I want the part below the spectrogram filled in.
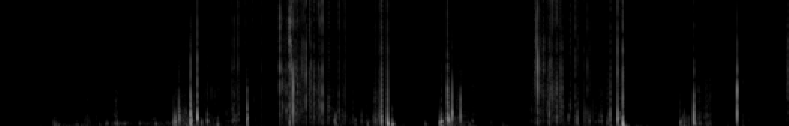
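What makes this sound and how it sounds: A small flat sheet of soft white paper towel is held in both hands just above a microphone while fingertips pinch, stretch and rub it. Irregular clusters of dry, crunchy crinkling and tearing-like crackles come in quick bursts separated by short pauses, each snapping off with no ring.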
